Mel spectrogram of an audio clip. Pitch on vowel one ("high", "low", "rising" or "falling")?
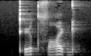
rising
